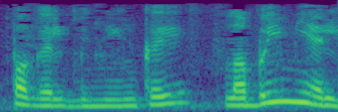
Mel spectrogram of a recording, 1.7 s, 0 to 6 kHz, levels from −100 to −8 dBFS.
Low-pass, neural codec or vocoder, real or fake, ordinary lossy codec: 5.4 kHz; none; real; MP3, 24 kbps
